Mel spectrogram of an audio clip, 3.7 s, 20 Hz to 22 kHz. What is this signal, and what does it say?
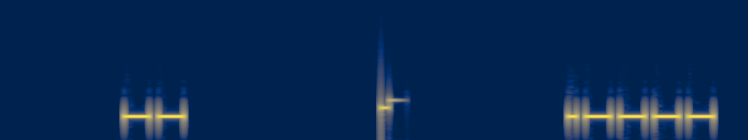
Morse code, heard as a keyed tone, about 27 wpm, 700 Hz. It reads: M 1
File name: Single-Letter-Number-28wpm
